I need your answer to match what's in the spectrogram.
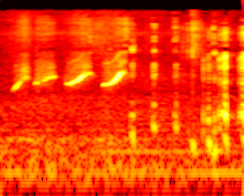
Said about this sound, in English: Can you like whistle for them and tell them to come down here?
